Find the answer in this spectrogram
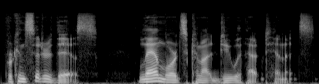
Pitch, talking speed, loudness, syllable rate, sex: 105 Hz, 150 wpm, -21 LUFS, 5.2 syllables/s, male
